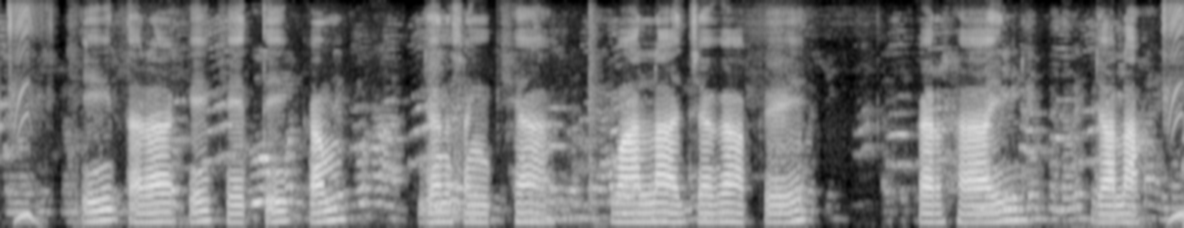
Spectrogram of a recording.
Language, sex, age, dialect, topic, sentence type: Bhojpuri, male, 25-30, Northern, agriculture, statement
